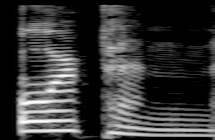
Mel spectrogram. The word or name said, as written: Orpen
